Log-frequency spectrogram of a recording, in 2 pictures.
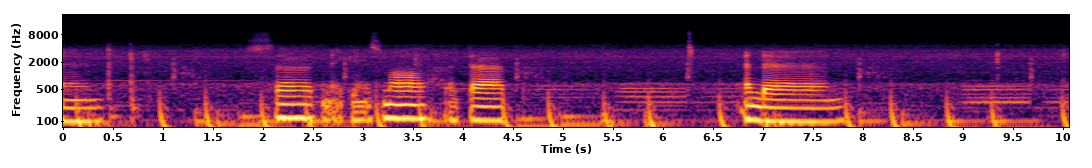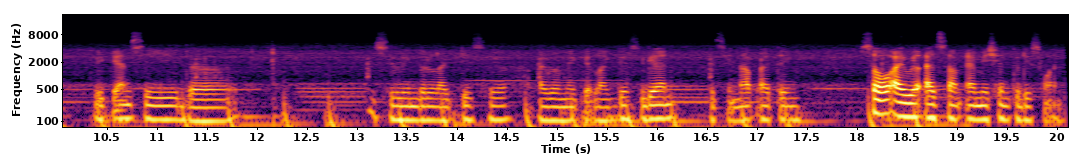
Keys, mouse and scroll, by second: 0.5 s, 3.6 click, 4.7 click, 6.9 click, 7.6 click, 9.6 shift+click, 10.4 `, 11.0 scroll down 3, 12.2 r, 15.4 click, 16.0-16.6 drag, 18.7 click.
